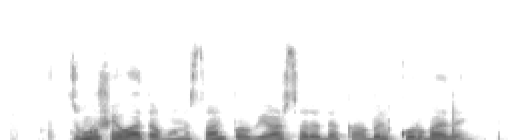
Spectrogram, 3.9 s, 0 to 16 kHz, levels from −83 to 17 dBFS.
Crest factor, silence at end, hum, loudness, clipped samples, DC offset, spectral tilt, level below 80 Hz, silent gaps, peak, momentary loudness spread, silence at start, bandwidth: 18 dB; 0.45 s; none; -27 LUFS; under 0.1%; under 0.1%; -6.5 dB/octave; -68 dBFS; none; -10 dBFS; 9 LU; 0.55 s; 11 kHz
